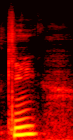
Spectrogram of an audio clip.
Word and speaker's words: Caye: Uh you can say K or Key. The actual pronunciation is Key.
